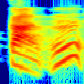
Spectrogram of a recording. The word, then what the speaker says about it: 感: G 할 때 이렇게 읽기 때문에 그 발음이 나와야 돼요. GAN 어떻게 읽습니까? 삼성이 들어갔어요. 간 이렇게 읽습니다. 간 뒤에 D가 나왔죠?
